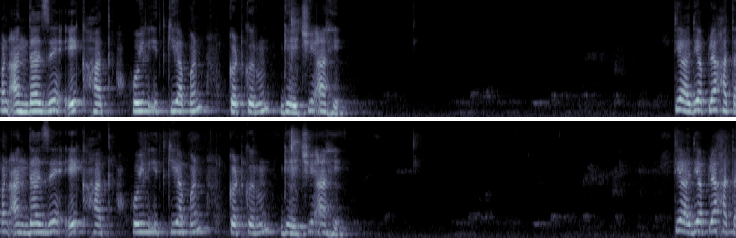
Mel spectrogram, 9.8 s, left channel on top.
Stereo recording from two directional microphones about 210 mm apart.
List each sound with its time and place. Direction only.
0.0 s a woman's voice: 55° left (ahead or behind)
9.0 s a woman's voice: 55° left (ahead or behind)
